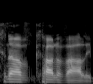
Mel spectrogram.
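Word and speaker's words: Carnevale: just Carnival probably no it is pronounced carnavali because it's got that extra re on the end ah well there you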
